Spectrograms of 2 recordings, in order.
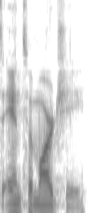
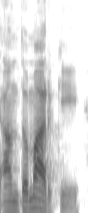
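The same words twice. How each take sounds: First: The name is said with an American pronunciation. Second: The name is said with an Italian pronunciation. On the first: This is how the family says it. The speaker calls it wrong. "I say that it's" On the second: This is how Italians say it should be. The speaker calls it right. "It's supposed to be"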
